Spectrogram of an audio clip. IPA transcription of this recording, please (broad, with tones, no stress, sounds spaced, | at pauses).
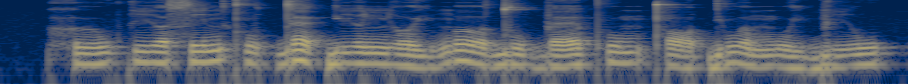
h ɯː˩˧ w k i˧ ə̯ s i˧˥ n kʰ u˧˩ t̚ d ɛː˥˨ k̚ j i˧ ə̯ ɲ ɤː˧˩ j ŋ ɤː˥˨ d u˧˩ b ɛː˩˧ pʰ u˧ m t̪ʰ ɔː˧˩ t̚ j u˥˨ ə̯ m u˧˩ j b iː˧˥ w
